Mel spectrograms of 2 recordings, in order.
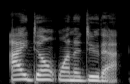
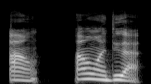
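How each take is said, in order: First: Said in the usual way. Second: Quick "I don't" with no D, run into "wanna"; casual, fast "don't" missing its D; dropped D. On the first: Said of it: "we drop the D". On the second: Shown as a demonstration. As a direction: slur "I don't" together, dropping the D. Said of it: "we drop the D and say".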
